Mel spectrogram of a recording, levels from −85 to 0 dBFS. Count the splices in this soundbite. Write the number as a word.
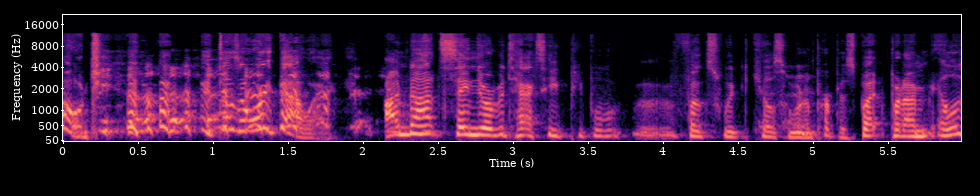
one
